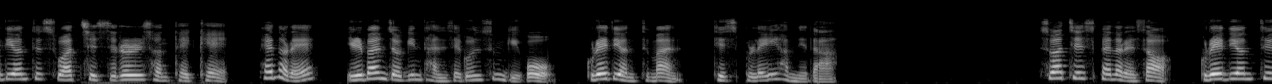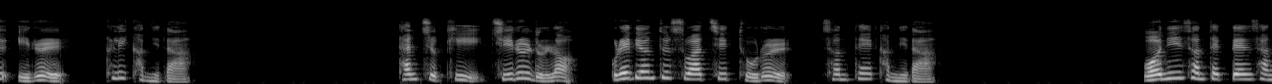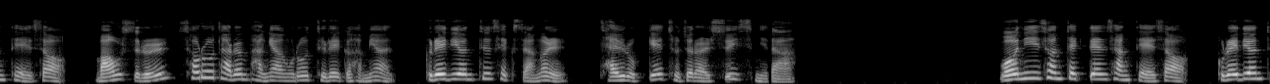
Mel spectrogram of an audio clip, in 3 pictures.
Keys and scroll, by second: 16.9 g.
